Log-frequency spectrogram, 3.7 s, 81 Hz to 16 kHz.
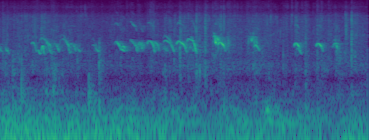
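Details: Many 10-day-old broiler chicks give piercing, quick cheeps in clustered bursts, one louder peep standing out midway, backed by a low drone.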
